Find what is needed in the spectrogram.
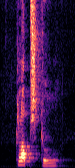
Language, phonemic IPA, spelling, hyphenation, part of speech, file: Dutch, /ˈklɑp.stul/, klapstoel, klap‧stoel, noun, Nl-klapstoel.ogg
- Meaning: folding chair, fold-up chair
